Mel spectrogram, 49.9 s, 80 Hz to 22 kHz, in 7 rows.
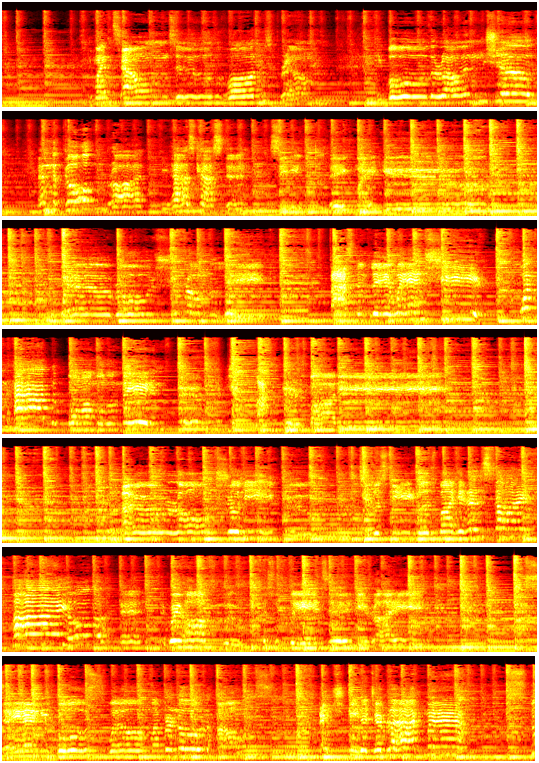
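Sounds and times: acoustic guitar strumming: 0.0s - 49.9s.

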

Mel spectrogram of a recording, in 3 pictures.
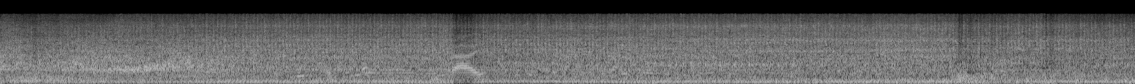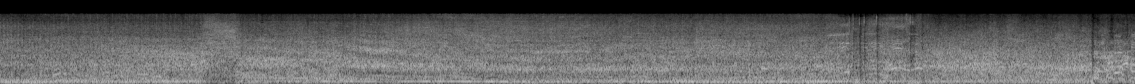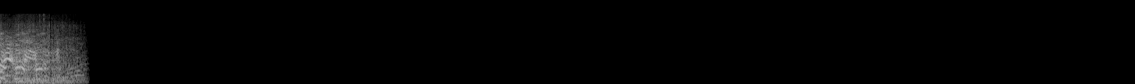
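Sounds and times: road traffic noise: 0.0s - 23.6s
vehicle engines running: 0.0s - 23.6s.

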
